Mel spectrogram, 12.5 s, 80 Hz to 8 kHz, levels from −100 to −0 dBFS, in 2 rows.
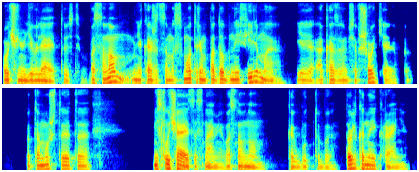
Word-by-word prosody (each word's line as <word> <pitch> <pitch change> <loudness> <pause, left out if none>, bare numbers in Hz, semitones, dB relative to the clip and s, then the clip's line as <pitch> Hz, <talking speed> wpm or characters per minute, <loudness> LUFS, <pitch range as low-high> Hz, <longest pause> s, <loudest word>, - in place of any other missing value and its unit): очень 95 -1 +2
удивляет. 85 -2 +1
То - - -7
есть, - - -11
в - - -22
основном, 125 +4 +2
мне 95 0 0
кажется, 90 -2 -1
мы 90 - -2
смотрим 105 +1 +1
подобные 100 0 +2
фильмы 105 - 0 0.2
и 95 - -4
оказываемся 90 -1 -3
в - - -9
шоке, 100 -6 -1
по - - -18 0.5
потому 100 +2 +1
что 105 - -3
это 95 -2 0 0.9
не 105 - +4
случается 110 -7 +5
с 85 - -11
нами, 75 -2 -2
в 90 - -8
основном, 85 -1 -2 0.3
как 80 -1 -3
будто 85 0 -8
бы, 80 +4 -10
только 115 0 +5
на 105 -2 +3
экране. 85 -1 -5
95 Hz, 155 wpm, -25 LUFS, 85-105 Hz, 0.9 s, случается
